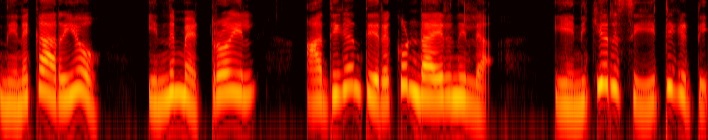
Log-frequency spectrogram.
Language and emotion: Malayalam, happy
